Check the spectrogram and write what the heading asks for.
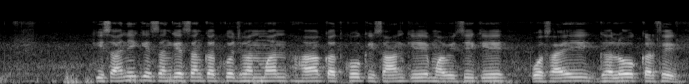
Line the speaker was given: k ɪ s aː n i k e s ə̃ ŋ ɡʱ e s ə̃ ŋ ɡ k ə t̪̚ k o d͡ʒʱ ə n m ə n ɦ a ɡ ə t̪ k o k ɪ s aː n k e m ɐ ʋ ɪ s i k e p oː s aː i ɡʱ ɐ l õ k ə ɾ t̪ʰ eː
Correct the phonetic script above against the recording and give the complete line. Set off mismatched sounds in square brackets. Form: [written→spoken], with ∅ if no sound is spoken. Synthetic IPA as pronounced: k ɪ s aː n i k e s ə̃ ŋ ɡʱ e s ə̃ ŋ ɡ k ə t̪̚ k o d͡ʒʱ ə n m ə n ɦ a [ɡ→k] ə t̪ k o k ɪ s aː n k e m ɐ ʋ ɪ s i k e p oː s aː i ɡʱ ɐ l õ k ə ɾ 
